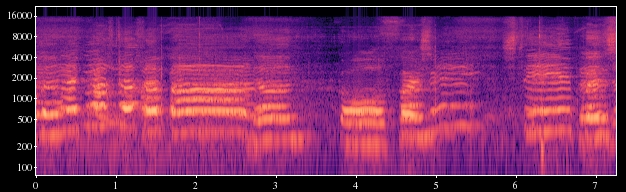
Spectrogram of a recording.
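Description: A few women singing a song together, with a long held note about two seconds in.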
